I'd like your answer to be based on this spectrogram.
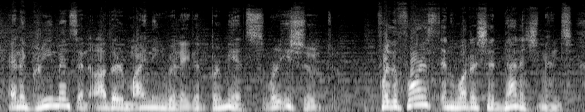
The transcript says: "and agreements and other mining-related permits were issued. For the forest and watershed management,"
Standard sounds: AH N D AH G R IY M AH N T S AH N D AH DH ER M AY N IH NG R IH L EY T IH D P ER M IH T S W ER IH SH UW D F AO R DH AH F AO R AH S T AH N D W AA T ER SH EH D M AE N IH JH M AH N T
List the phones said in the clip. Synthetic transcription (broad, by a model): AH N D AH G R IY M AH N T S AH N D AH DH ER M AY N IH NG R IH L EY T IH D P ER M IH T S W ER IH SH UW D F AO R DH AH F AO R AH S T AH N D W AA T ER S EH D M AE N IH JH M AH N T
